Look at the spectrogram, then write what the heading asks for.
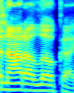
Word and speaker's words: Empanada Loca: How do you pronounce that, Aaron? Empanada Loca? Squeamish? Oh, Empanada Loca.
